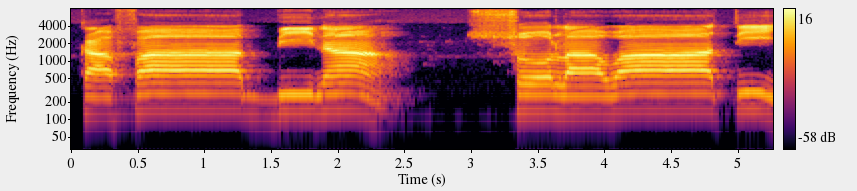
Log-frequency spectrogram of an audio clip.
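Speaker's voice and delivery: slow, drawn-out Arabic syllables on an even tone; measured Quran-reading demonstration; Iqra recitation drill. Shown as a demonstration. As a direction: chant each syllable long and steady. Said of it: "kita akan lanjutkan membaca".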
